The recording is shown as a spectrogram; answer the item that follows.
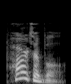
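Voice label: "partible", British English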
